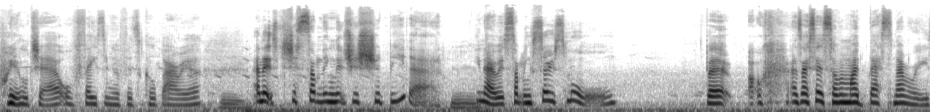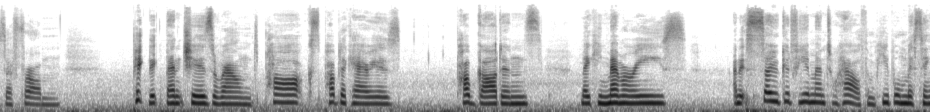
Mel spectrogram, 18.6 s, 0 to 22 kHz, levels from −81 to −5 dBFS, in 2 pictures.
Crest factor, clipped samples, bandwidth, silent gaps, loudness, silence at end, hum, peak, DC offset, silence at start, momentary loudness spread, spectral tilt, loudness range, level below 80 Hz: 18 dB; under 0.1%; 17.5 kHz; none; -20 LUFS; 0 s; none; -2 dBFS; under 0.1%; 0 s; 13 LU; -4.5 dB/octave; 2 LU; -36 dBFS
